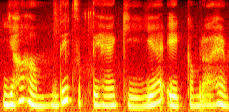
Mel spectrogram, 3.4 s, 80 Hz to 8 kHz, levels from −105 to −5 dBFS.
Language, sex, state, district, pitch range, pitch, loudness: Hindi, female, Himachal Pradesh, Shimla, 205-235 Hz, 210 Hz, -16 LUFS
